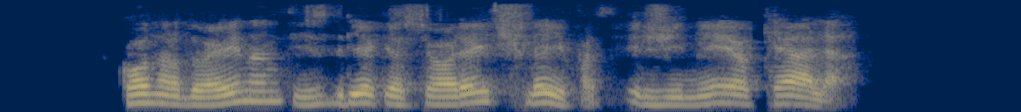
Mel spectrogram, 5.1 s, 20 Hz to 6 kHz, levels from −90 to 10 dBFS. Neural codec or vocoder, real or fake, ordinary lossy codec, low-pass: none; real; AAC, 24 kbps; 5.4 kHz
